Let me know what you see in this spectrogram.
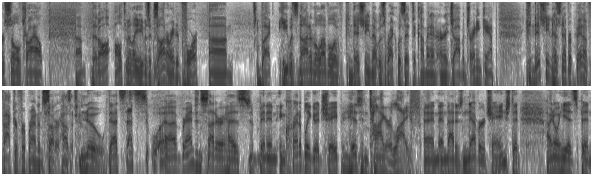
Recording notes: Live from Red Deer. Live from the Battle of Alberta Golf Tournament.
